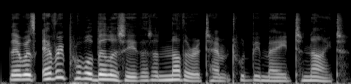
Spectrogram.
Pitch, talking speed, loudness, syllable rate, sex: 195 Hz, 205 wpm, -18 LUFS, 6.7 syllables/s, female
